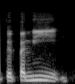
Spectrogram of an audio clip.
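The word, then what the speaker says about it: tetani: อ่าน ว่า เตตาน หรือ เตตานี่ ผม อ่าน เตตตานี่ เตตานี่ อ่าน แบบ ลาตเติน คอซีเดียม เตตานี่ โอเค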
